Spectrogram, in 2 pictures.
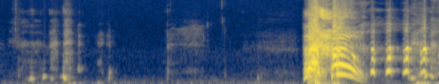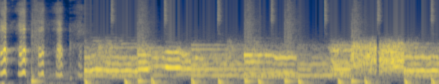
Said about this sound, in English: I have to sneeze.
